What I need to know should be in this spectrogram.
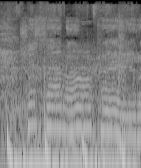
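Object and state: Nothing is struck.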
